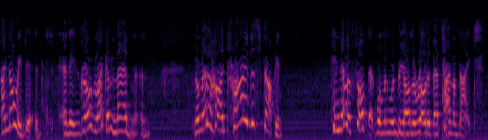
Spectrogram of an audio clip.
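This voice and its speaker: Anguished young woman, high voice, old radio. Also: very animated, fairly bright tone. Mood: distraught, insistent. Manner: halting, earnest, emotional. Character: anguished, truthful young woman, a professor's daughter. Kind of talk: old-time radio drama acting. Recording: muffled, noisy old radio drama recording.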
